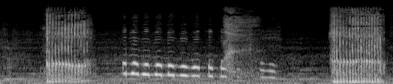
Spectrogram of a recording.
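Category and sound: vocal imitation, person imitating loud snoring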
